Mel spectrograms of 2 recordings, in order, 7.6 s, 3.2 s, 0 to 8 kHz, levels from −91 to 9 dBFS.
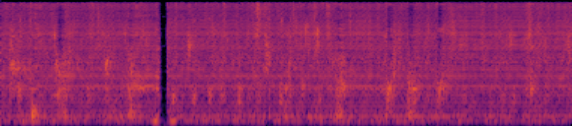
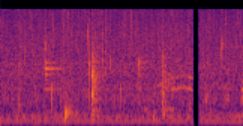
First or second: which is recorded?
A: second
